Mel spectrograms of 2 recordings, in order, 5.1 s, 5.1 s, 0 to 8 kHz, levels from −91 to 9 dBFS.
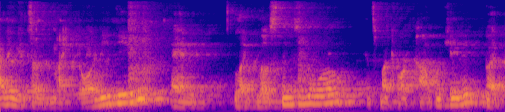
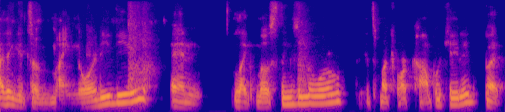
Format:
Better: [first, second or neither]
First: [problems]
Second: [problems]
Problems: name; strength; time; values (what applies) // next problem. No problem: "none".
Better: second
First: room echo; dies away in 1 s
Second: none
